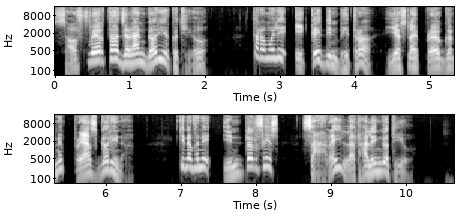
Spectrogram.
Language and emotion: Nepali, disgusted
